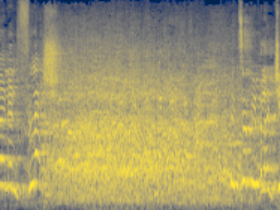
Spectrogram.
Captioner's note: audience laughs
